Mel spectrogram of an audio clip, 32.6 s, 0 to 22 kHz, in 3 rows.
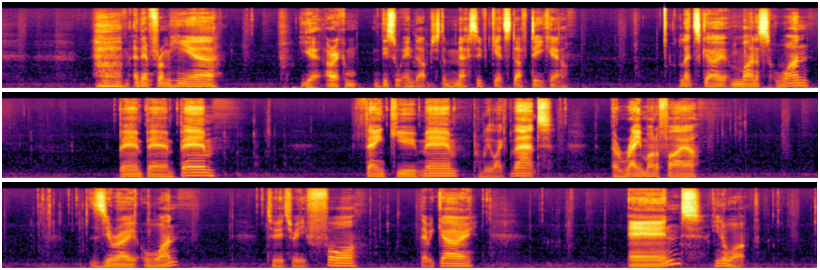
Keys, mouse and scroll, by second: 2.9-4.7 middle drag, 5.3 shift+middle click, 8.7-9.8 middle drag, 12.0 middle click, 12.3 middle click, 13.4 middle click, 13.8 shift+middle click, 15.2 middle click, 15.5 middle click, 16.0 middle click, 16.4 middle click, 17.2 shift+middle click, 18.0 middle click, 21.9 click, 21.9 KP_0, 22.2 click, 22.9 click, 24.8 middle click, 25.0 middle click, 25.3 middle click, 26.5 middle click, 28.0 middle click, 28.9-30.2 middle drag, 31.0 shift+middle click, 32.3 shift+middle click.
